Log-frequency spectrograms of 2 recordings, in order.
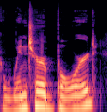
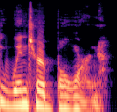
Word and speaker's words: Winterborn: It's so when they say his name, it absolutely sounds like Winterboard. It is Ricky Winterborn.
